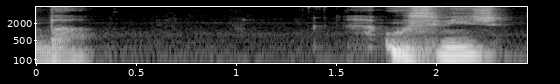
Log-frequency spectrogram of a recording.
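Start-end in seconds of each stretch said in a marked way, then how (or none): 1.7-2.3 cri soudain. A narrator's reading. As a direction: question lancée haut et fort. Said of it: "cria une voix qui les fit tressaillir". (cri égaré, voix haute et forte)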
